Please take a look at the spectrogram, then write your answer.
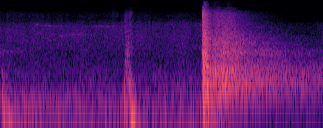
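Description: A single sharp rifle shot from a Henry lever action rifle rings out close by, its loud crack trailing into a long echoing decay, with a fainter click shortly before.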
